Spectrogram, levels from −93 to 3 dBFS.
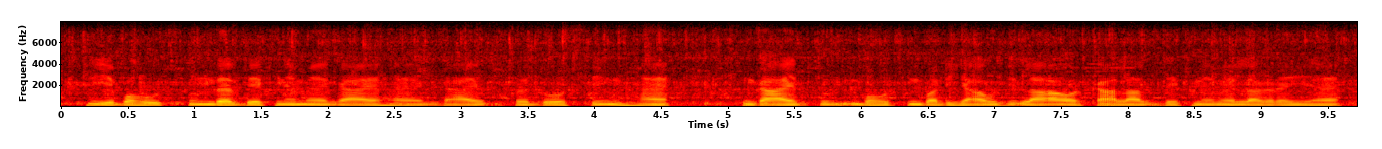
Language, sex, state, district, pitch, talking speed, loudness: Hindi, male, Bihar, Muzaffarpur, 120 Hz, 140 wpm, -34 LUFS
